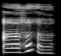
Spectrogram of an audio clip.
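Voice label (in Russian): звук женского "ah-ha" женский голос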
